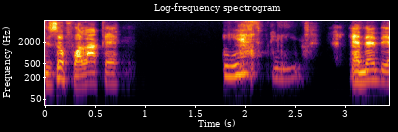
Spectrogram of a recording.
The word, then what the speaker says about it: Folake: Okay, I'm pronouncing it like English. It's a Folake.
